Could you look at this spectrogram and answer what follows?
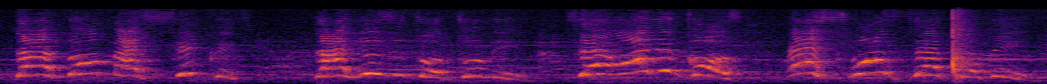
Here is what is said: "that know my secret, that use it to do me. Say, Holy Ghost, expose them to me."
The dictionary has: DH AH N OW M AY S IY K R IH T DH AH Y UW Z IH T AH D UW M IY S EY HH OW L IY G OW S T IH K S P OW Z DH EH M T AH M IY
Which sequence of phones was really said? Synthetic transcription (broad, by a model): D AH N OW M AY S IY K R IH T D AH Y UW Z IH T AH D UW M IY S EY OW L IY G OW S IH S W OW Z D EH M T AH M IY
